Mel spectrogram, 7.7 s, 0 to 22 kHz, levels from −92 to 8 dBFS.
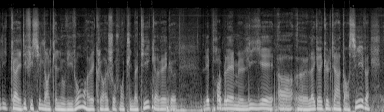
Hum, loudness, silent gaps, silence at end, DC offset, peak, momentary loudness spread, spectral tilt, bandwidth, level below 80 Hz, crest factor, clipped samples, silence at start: none; -18 LUFS; none; 0 s; 0.7%; -4 dBFS; 4 LU; -6.5 dB/octave; 14 kHz; -36 dBFS; 12 dB; under 0.1%; 0 s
